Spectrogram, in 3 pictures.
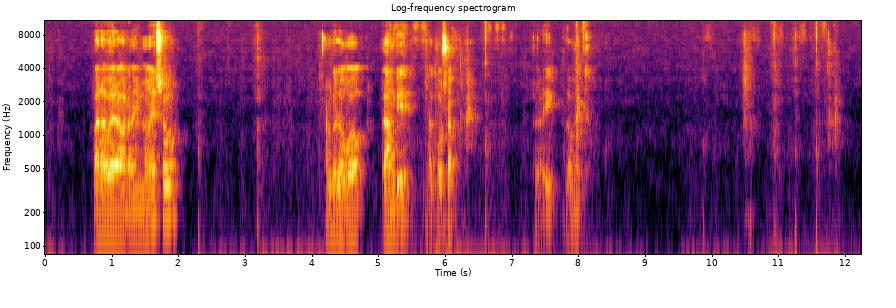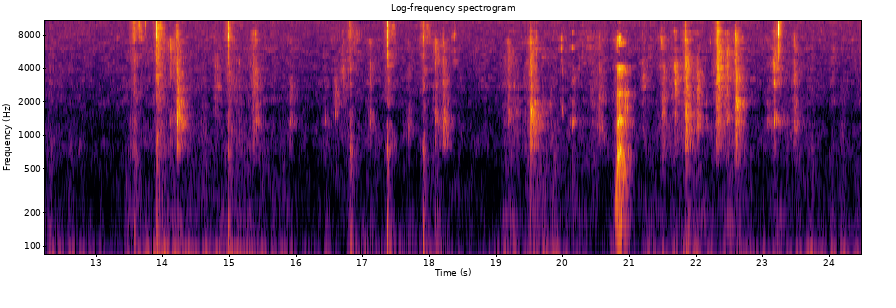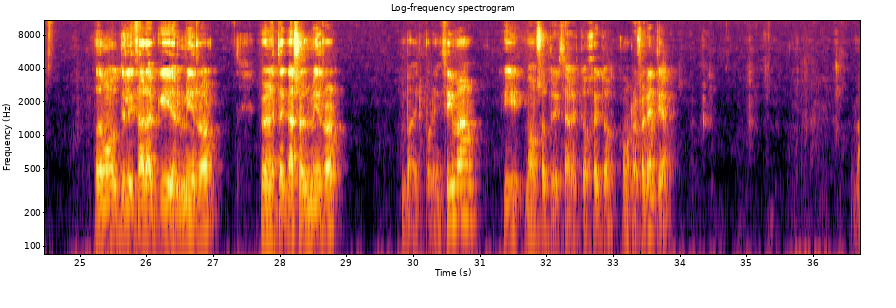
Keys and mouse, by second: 1.4 middle click, 2.3 click, 2.8 middle click, 3.2 click, 3.7-5.2 middle drag, 5.2-8.1 ctrl+drag, 8.1-9.9 middle drag, 9.9-11.9 drag, 11.9-13.6 middle drag, 13.6 ctrl+click, 14.3 middle click, 15.1 shift+click, 15.7-16.9 middle drag, 16.9-18.4 ctrl+drag, 18.4-24.1 middle drag, 21.7 alt+q, 22.5 Tab, 24.1 right click, 24.6-25.4 shift+middle drag, 25.4 right click, 26.7-33.1 drag, 33.1-36.5 shift+middle drag, 33.6 a, 36.5 right click.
